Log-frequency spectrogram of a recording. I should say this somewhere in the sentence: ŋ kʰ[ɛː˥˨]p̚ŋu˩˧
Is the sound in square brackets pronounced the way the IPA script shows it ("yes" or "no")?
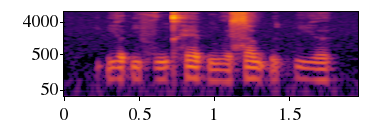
yes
